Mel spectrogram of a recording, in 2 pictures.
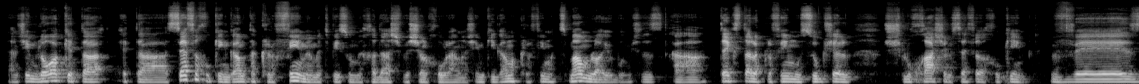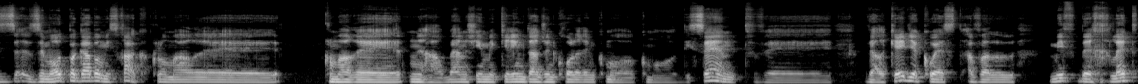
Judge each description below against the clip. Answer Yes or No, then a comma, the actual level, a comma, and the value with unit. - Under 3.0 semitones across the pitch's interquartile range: Yes, narrow, 2.6 semitones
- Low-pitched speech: Yes, low, 115 Hz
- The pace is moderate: Yes, average, 140 wpm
